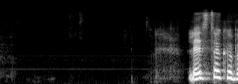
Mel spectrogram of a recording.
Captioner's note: mouse clicking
